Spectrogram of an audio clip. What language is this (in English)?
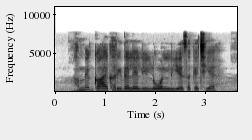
Maithili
